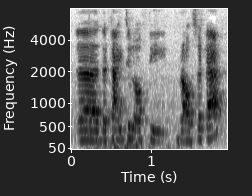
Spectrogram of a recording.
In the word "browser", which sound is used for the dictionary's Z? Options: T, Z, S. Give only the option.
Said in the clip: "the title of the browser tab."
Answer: S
